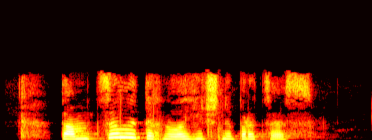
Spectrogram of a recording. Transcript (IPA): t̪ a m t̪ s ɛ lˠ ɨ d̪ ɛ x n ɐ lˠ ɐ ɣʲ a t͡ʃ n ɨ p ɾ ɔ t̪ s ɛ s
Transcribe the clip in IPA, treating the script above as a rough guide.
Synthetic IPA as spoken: t̪ a m t̪ s ɛ lˠ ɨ t̪ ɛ x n ɐ lˠ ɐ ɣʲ i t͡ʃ n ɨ p ɾ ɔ t̪ s ɛ s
